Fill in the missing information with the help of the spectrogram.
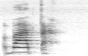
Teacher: B, consonante bilabial oclusiva sonora.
